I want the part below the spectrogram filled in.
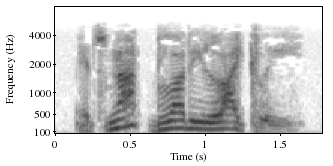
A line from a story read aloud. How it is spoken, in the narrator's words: he said harshly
